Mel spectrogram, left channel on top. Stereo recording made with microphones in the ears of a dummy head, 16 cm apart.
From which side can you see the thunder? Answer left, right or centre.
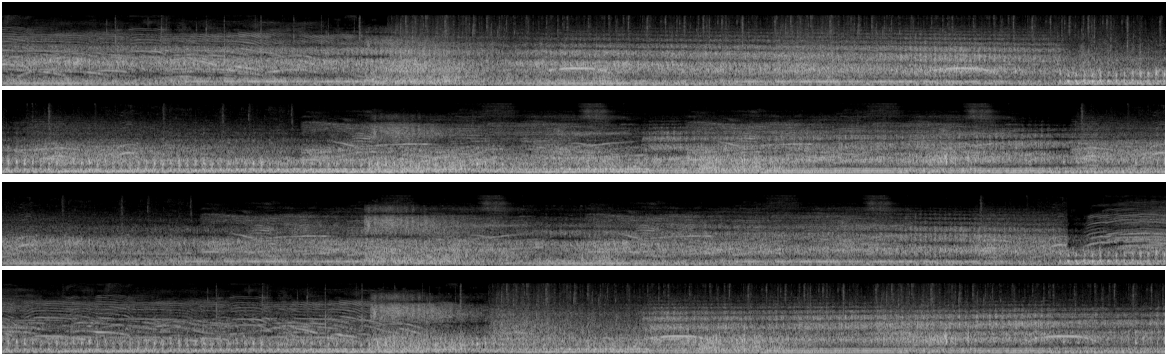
right.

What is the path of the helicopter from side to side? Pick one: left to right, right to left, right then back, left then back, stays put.
left to right.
